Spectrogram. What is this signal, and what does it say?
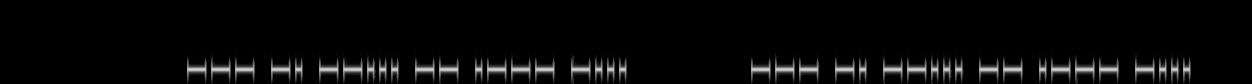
Morse code, heard as a keyed tone, about 21 wpm, 700 Hz. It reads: ON7MJB ON7MJB
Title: DXCC-100 Call Signs - 6 Characters - Repeated 3x - 20wpm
